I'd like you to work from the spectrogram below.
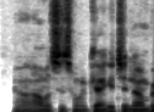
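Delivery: under-the-breath mumble. Acting out a guy approaching a girl without confidence, talking under his breath. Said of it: "talking under his breath".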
